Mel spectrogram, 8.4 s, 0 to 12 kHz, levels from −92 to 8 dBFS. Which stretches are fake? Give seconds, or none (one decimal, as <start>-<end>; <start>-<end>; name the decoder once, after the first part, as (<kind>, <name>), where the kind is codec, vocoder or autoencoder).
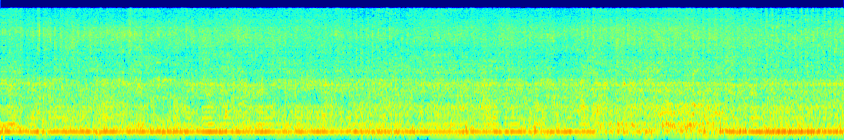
0.0-3.5 (codec, SNAC); 4.1-7.6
